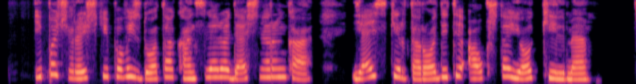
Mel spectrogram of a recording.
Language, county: Lithuanian, Vilnius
